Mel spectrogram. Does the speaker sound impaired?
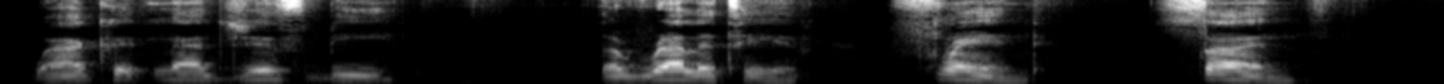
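Yes: cerebral palsy, spastic quadriparesis.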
